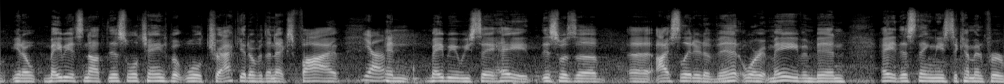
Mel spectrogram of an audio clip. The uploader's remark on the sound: During the PBIOS conference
